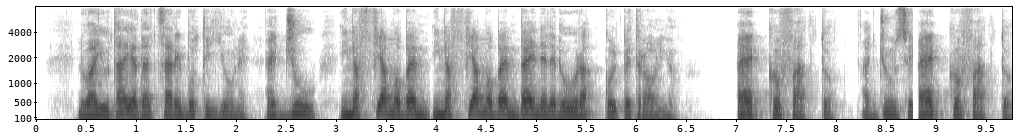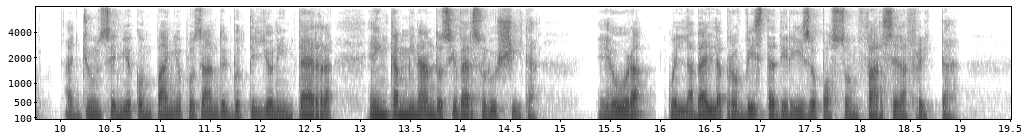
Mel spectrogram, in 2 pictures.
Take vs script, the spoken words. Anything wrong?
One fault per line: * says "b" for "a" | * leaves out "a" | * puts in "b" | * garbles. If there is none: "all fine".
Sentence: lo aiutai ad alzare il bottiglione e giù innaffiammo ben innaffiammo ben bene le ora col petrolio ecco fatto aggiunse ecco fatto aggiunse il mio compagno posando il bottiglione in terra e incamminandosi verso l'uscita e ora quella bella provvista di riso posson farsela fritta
all fine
